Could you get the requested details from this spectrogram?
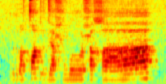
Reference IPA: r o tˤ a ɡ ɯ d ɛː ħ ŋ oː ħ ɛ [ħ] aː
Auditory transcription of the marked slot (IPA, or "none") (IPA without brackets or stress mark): χ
